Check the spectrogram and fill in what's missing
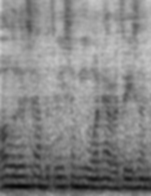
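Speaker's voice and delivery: normal talking voice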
